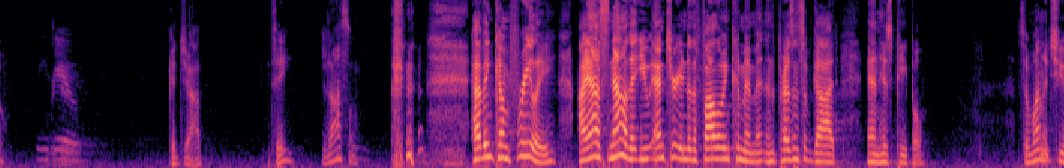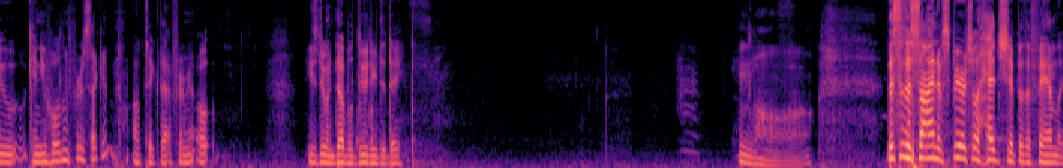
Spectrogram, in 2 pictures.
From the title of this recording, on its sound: Mt. Zion Church Live!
